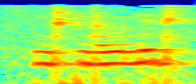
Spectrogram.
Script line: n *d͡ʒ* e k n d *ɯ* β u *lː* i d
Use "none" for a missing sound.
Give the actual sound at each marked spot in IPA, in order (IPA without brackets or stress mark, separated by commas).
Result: d, ə, n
